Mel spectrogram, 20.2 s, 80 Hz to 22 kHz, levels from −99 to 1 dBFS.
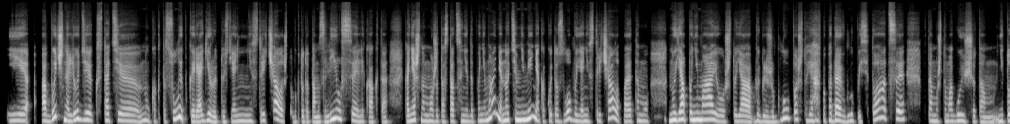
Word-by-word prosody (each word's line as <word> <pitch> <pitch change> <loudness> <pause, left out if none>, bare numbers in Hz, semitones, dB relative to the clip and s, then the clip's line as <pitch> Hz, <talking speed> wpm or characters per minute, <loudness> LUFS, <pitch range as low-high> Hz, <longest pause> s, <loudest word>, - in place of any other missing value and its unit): И 200 0 0 0.3
обычно 225 - +5
люди, 225 +2 +2
кстати, 195 -4 -2
ну, 200 +4 -3
как-то 180 +1 -12
с 160 - -5
улыбкой 255 - +3
реагируют. 170 -1 +1
То 160 - -7
есть 160 0 -7
я 175 - -2
не 185 0 -3
встречала, 200 +4 +1
чтобы 160 -1 -8
кто-то 160 -1 -5
там 160 0 -1
злился 215 - +1
или 175 -3 -2
как-то. 160 -1 -6 0.3
Конечно, 200 +3 +3
может 185 -2 -3
остаться 180 +2 -2
недопонимание, 195 - +1
но 215 +2 +2
тем 225 -1 +3
не 220 +1 +6
менее 265 +3 +6
какой-то 190 +1 -6
злобы 200 +4 -2
я 180 -2 -2
не 180 0 -4
встречала, 230 - 0
поэтому 185 +1 -4 0.4
но 210 +3 +4
я 235 +2 +7
понимаю, 225 -4 +3
что 185 - -5
я 175 -2 +1
выгляжу 165 -1 -4
глупо, 250 - -1
что 230 - -7
я 195 -1 0
попадаю 215 -1 +2
в - - -6
глупые 170 -2 -5
ситуации, 250 - 0 0.4
потому 190 -1 -4
что 185 - -3
могу 185 +2 -2
ещё 180 -2 -2
там 155 -1 -6
не 185 - -2
то 195 +5 -1
190 Hz, 160 wpm, -21 LUFS, 175-220 Hz, 0.4 s, я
